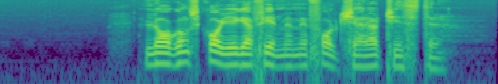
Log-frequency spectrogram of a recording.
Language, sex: Swedish, male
